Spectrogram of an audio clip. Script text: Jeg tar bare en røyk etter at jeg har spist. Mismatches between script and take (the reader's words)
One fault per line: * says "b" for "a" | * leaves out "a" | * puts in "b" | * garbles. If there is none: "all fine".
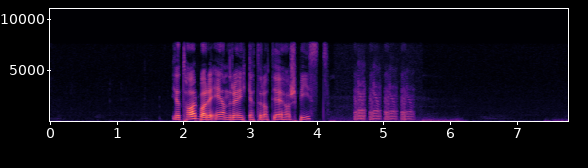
all fine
